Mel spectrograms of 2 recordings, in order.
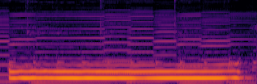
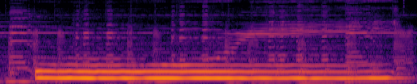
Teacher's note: You start with the long sound U, like in Uber. Ooh. Continue ooing and then stretch your lips in a wide smile. Ooh. And allegedly something akin to a Russian sound Y or a satisfied grunt of the caveman should come out.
